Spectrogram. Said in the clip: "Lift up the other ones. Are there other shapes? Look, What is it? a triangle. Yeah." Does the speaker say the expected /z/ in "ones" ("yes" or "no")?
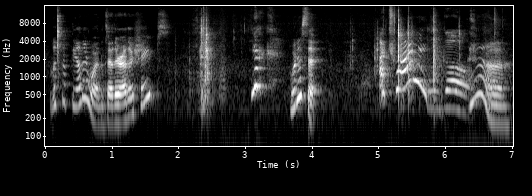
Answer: yes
